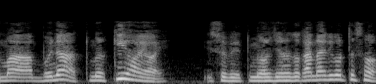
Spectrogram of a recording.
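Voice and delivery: ordinary talk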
